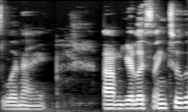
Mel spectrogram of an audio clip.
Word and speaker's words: Lyne't: last name ryan so it might look like lynette but it's lynnae um you're listening to the lynnae gray show on kuaw radio most likely you're listening to or watching the lynnae gray show right now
